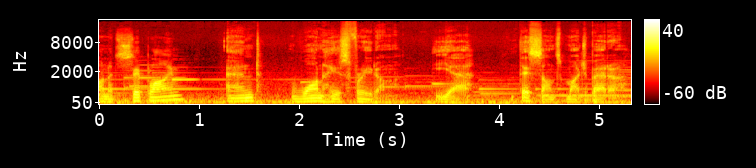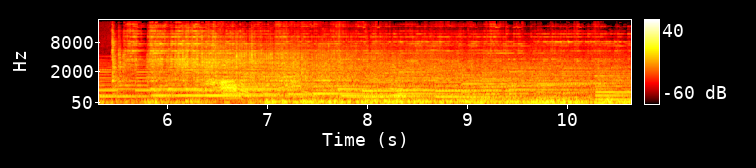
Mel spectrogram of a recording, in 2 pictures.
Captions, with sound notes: on a zip line and won his freedom. Yeah, this sounds much better. (zip line whirring)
